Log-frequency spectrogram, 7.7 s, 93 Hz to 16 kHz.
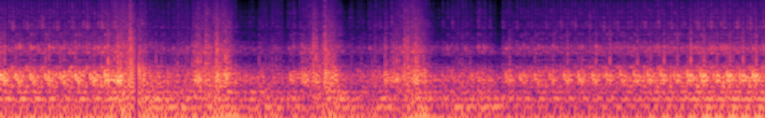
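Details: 1969 Mercury Monterey running for the first time in 16 years: a deep, steady, even idle with no stumbling. The carburetor is not leaking and the engine is pulling fuel from the tank. It runs fine.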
